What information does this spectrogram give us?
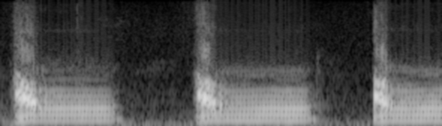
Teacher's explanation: وليحذر القارئ عند نطق بالراء من أن يبالغ في ذلك الارتعاد حتى لا يؤدي إلى ظهور أكثر من راء · Term: التكرار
